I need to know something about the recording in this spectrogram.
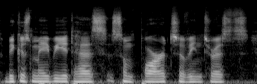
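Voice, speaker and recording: A man's voice: medium pitch, monotone, moderate pace, a bit bright, clear, resonant tone. Reflective man from the Netherlands. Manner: reflective, hesitant restarts. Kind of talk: casual interview chat.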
